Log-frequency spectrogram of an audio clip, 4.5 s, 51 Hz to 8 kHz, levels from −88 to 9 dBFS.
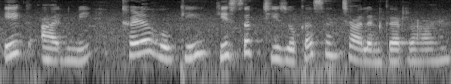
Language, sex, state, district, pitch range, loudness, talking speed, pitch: Hindi, female, Madhya Pradesh, Katni, 210-300 Hz, -16 LUFS, 160 wpm, 240 Hz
